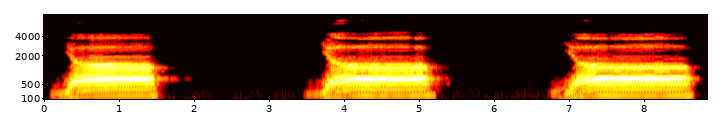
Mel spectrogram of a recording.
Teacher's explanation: زبان کا بیچ جب تالو کے بیچ سے لگے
